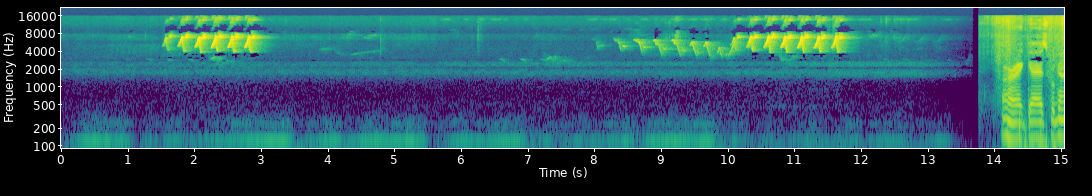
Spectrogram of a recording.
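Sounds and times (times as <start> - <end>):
songbird singing and trilling: 1.3 - 5.1, 6.5 - 13.3.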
